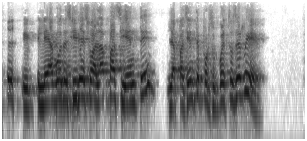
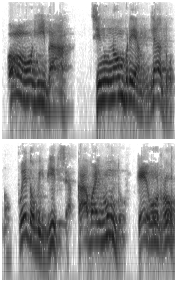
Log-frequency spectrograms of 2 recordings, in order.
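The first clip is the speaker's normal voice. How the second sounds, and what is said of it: Popeye cartoon character voice. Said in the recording (Spanish): “Ahora la voy a hacer con voz de Popeye.”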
